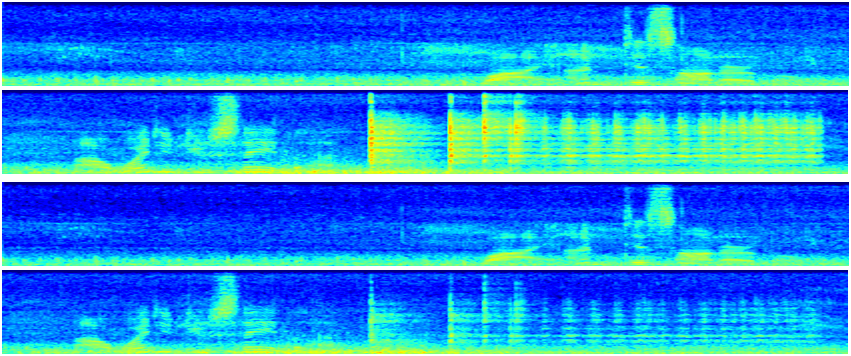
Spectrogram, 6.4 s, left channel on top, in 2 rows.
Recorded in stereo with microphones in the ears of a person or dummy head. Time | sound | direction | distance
0.0 | a vehicle | 25° left (ahead or behind) | ?
1.8 | a man speaking | centre (ahead or behind) | ?
4.5 | a dropped coin | 55° left (ahead or behind) | ?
